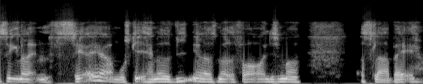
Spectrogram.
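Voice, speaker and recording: Ordinary pitch variation marks a man's medium-pitched speech, delivered at a very fast pace. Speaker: self-employed programmer and IT journalist. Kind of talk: casual interview.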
